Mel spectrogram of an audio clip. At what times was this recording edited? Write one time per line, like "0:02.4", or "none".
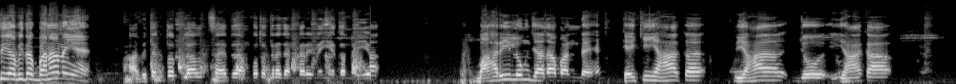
0:03.7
